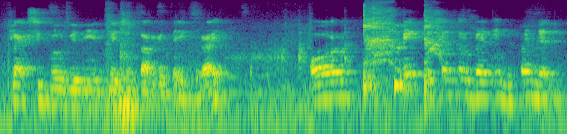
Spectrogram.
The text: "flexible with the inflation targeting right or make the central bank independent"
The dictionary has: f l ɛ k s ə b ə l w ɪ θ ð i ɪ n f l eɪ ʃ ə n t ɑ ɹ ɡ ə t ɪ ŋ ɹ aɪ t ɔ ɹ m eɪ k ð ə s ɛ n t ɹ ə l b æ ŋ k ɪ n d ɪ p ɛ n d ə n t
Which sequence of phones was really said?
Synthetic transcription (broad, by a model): f l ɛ k s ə b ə l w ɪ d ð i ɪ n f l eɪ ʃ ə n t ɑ ɹ ɡ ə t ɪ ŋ ɹ aɪ t ɔ ɹ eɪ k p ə s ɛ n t ə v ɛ k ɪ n d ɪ p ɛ n d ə n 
